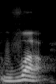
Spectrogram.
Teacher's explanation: व वर्ड का उच्चारण स्थान आपका दंतोष्ठ है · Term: दंतोष्ठ्य व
